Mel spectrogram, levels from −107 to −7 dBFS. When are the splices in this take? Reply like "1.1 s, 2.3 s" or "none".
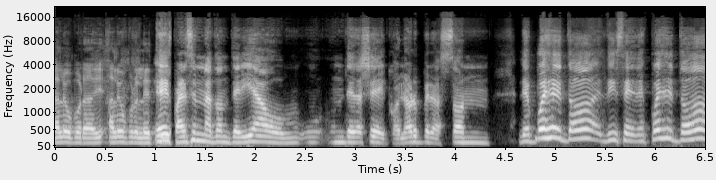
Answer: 1.1 s, 4.5 s

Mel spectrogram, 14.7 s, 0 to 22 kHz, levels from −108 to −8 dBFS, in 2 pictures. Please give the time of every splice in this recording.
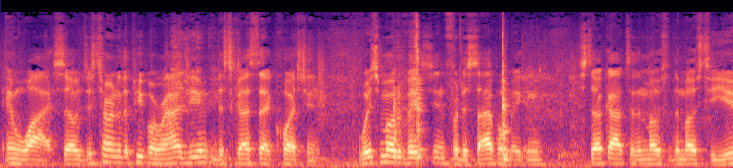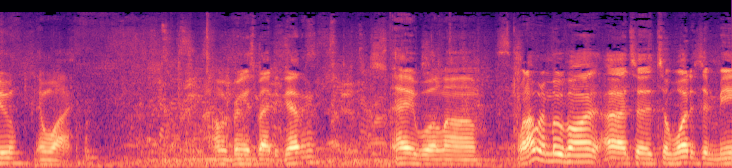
11.2 s

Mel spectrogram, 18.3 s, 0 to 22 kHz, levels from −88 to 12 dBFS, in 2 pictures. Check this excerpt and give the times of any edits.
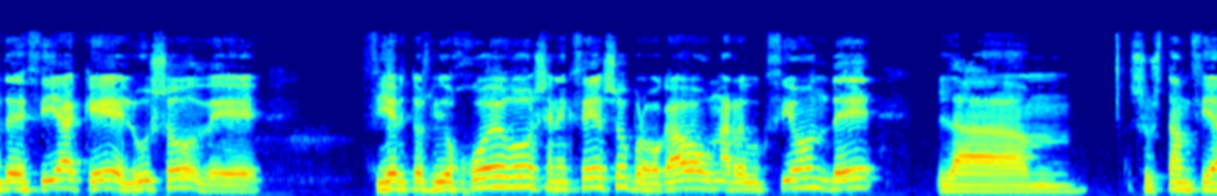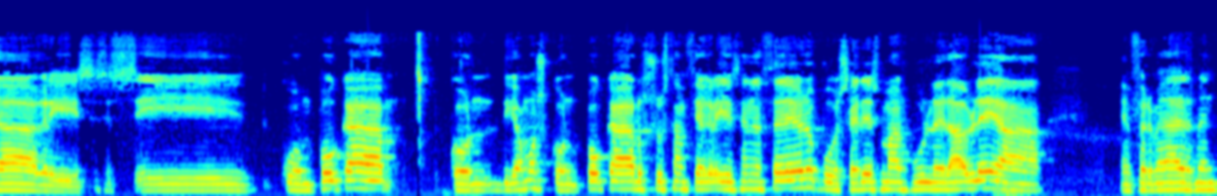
none

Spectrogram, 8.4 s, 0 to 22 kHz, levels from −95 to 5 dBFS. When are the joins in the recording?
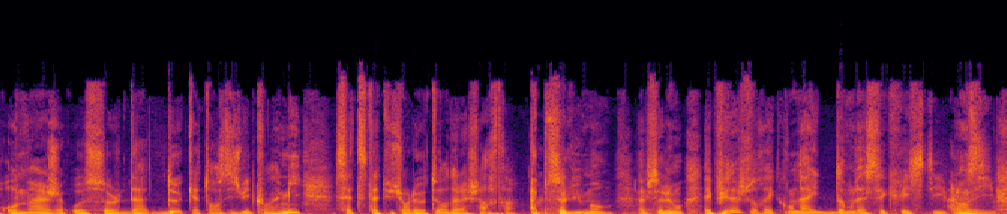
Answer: none

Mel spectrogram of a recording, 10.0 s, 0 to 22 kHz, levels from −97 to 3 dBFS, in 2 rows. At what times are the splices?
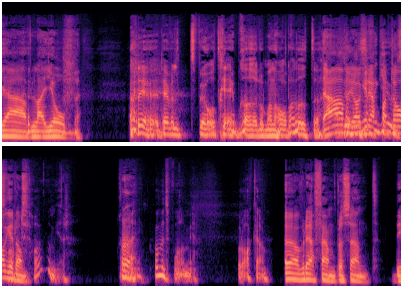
4.3 s, 8.3 s

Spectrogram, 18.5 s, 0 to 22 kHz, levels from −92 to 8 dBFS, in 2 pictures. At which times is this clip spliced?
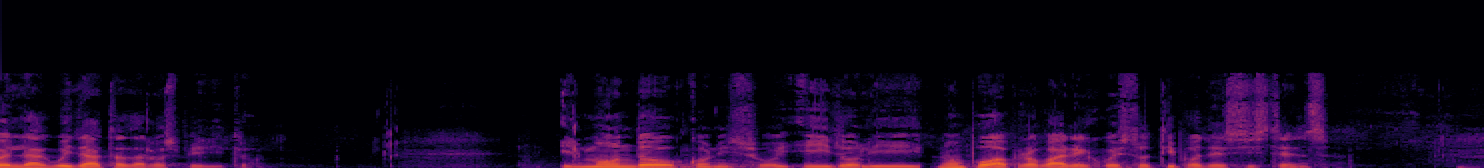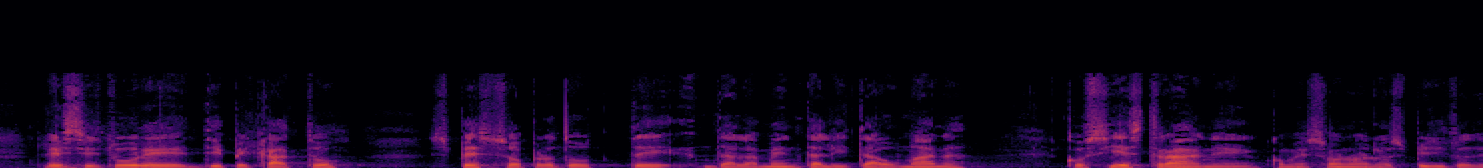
5.7 s

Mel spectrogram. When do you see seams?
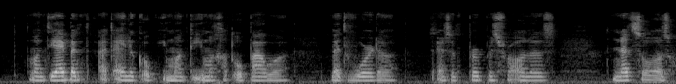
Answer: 4.3 s

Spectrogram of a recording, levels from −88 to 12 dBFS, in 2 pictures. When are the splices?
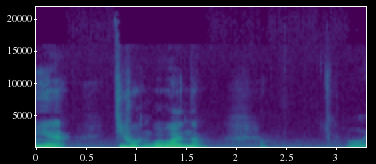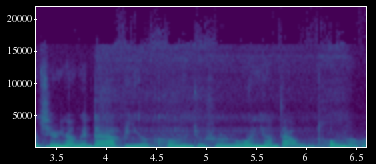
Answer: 2.3 s

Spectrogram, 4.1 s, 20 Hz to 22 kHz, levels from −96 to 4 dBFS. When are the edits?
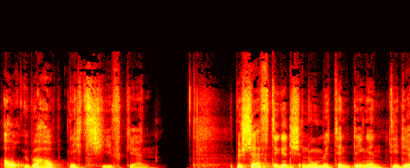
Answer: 3.0 s

